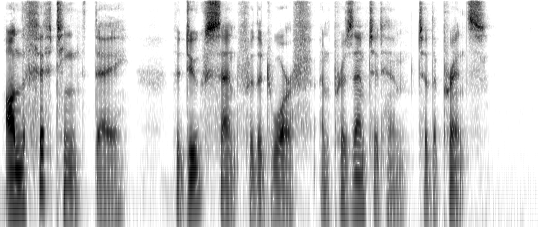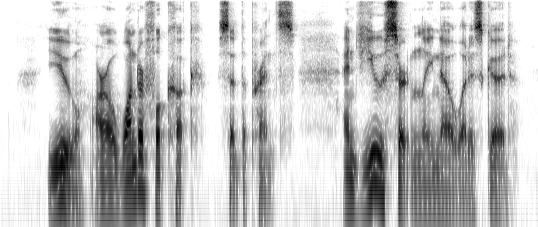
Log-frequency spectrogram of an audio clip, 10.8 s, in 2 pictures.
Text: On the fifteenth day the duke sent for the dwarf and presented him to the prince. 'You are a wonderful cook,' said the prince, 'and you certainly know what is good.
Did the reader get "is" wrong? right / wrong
right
